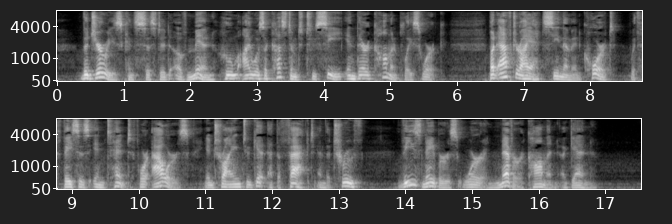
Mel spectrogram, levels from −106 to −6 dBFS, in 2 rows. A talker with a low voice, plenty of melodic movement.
Yes: low, 115 Hz; wide, 6.4 semitones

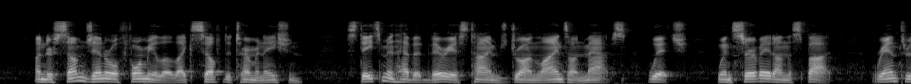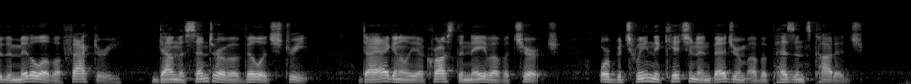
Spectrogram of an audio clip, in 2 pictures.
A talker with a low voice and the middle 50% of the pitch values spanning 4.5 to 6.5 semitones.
No: low, 115 Hz; average, 3.8 semitones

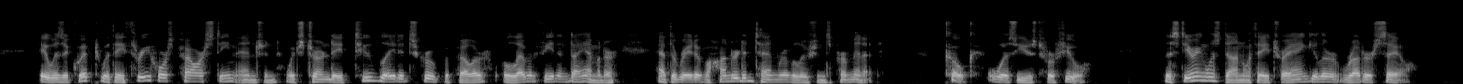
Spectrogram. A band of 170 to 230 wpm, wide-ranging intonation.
No: average, 175 wpm; average, 4.8 semitones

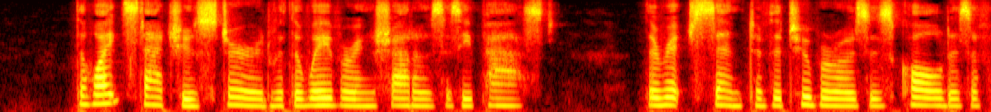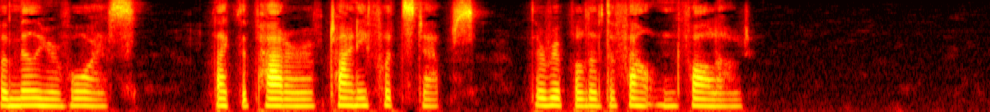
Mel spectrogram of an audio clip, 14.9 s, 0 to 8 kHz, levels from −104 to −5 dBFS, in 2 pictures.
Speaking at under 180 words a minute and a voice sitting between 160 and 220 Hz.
Yes: slow, 135 wpm; high, 190 Hz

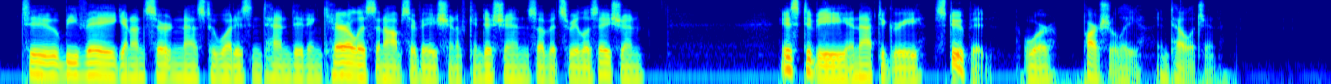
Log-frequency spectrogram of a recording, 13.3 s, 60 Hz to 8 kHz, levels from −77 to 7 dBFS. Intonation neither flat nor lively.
No: narrow, 2.2 semitones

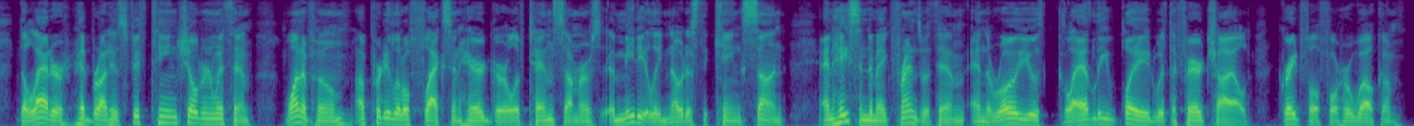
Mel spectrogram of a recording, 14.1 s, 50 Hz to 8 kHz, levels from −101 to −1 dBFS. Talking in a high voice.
No: low, 100 Hz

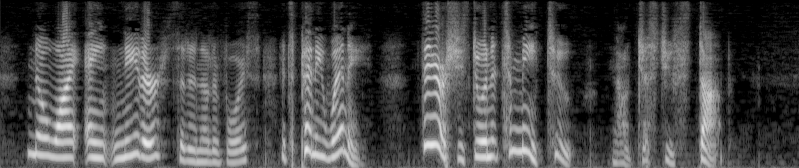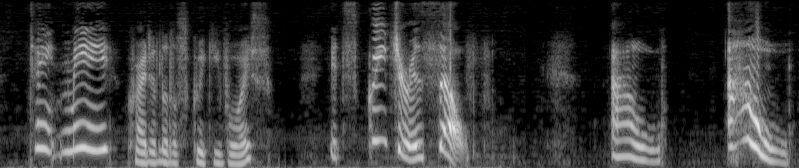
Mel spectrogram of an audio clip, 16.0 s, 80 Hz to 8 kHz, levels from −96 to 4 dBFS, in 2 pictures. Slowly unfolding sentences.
Yes: slow, 125 wpm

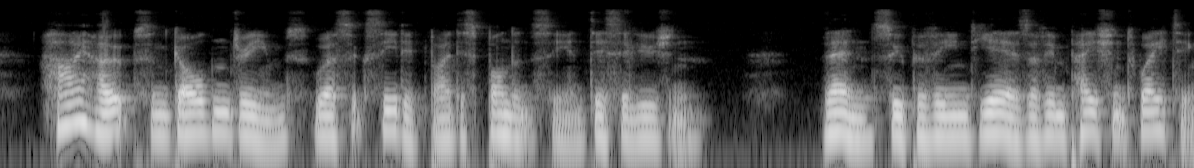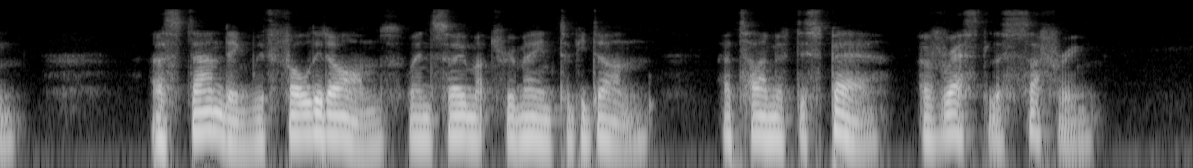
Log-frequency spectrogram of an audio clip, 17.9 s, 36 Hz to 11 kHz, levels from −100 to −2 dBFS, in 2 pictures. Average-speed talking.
No: slow, 120 wpm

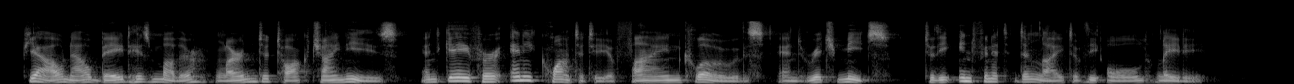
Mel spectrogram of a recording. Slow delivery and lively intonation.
Yes: slow, 130 wpm; wide, 5.9 semitones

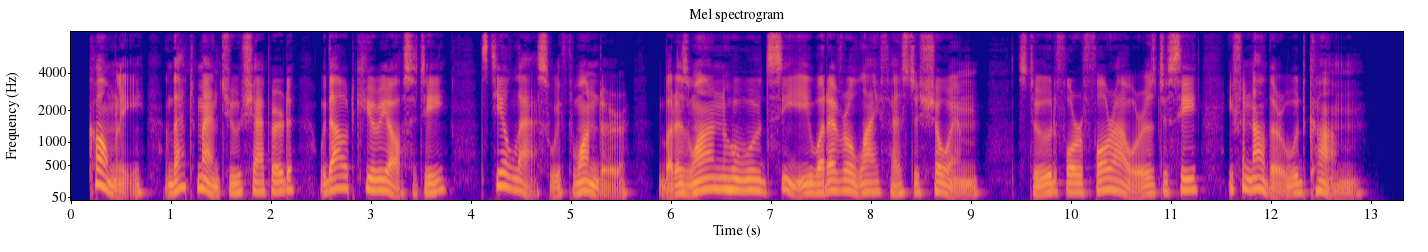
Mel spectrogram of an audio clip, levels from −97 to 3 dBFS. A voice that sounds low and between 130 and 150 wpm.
Yes: low, 120 Hz; average, 145 wpm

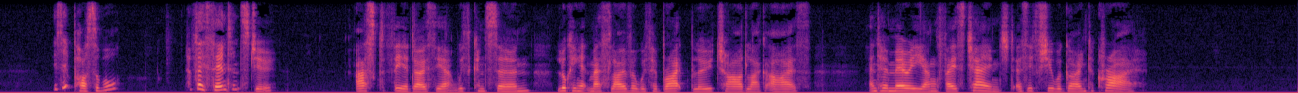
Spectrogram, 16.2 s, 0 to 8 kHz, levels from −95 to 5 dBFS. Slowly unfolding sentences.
Yes: slow, 125 wpm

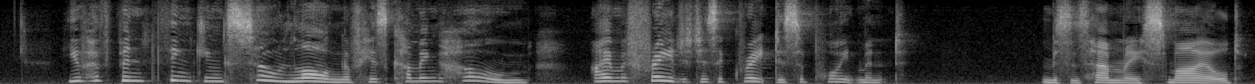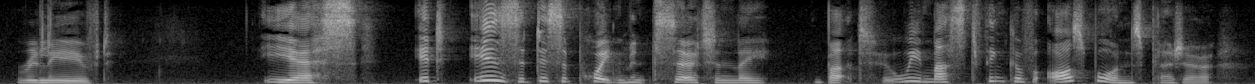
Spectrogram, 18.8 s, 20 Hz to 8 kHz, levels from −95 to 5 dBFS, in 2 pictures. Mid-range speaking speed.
No: slow, 110 wpm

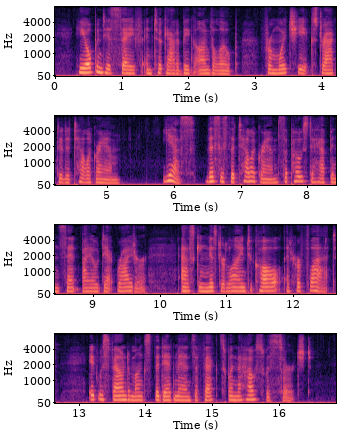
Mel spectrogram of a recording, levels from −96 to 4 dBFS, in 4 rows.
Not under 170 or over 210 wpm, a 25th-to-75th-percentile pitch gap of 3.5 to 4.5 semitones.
No: average, 180 wpm; average, 2.7 semitones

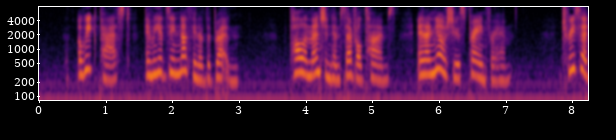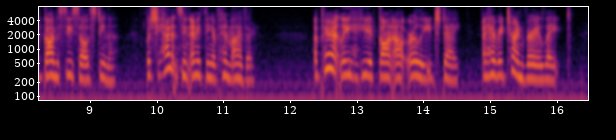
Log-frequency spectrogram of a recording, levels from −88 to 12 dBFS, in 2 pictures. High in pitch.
Yes: very high, 260 Hz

